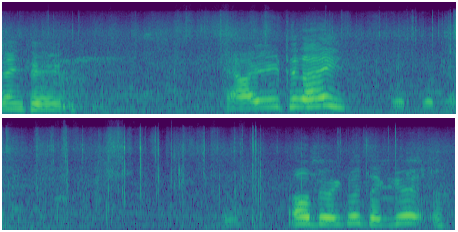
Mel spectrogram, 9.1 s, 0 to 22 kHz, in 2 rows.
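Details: 32-year-old man born with cerebral palsy, dependent on 24-hour care; slurred speech, reportedly worse when he is tired: dysarthria (cerebral palsy).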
